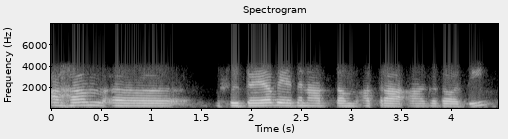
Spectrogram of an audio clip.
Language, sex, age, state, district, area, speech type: Sanskrit, female, 18-30, Kerala, Kannur, rural, conversation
